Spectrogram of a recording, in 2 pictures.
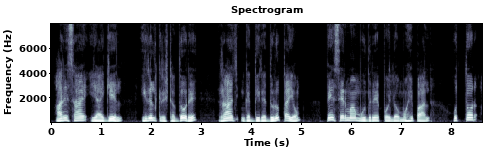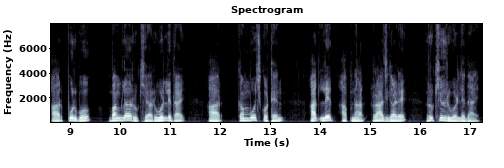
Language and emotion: Santali, neutral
